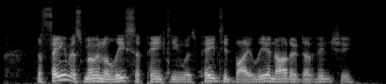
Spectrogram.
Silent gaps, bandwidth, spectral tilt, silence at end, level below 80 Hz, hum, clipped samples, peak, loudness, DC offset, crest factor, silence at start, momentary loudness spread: none; 15.5 kHz; -6.5 dB/octave; 0.35 s; -56 dBFS; none; under 0.1%; -8 dBFS; -24 LUFS; under 0.1%; 18 dB; 0.4 s; 14 LU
